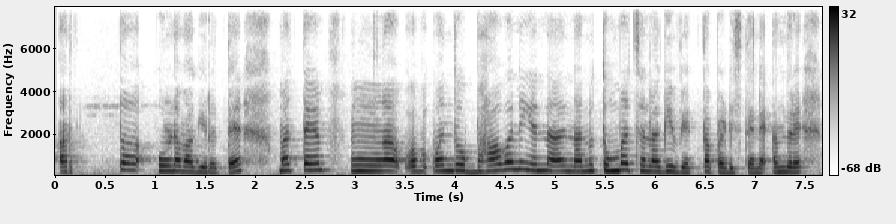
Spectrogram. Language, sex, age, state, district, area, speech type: Kannada, female, 18-30, Karnataka, Chikkamagaluru, rural, spontaneous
